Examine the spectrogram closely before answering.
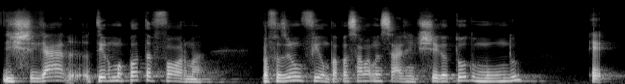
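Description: An ordinary speaking voice from a man, fairly high in pitch, at a fairly quick pace, with ordinary pitch variation. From northern Portugal. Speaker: screenwriter and film director. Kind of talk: casual chat.

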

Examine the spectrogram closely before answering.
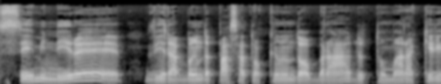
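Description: With an ordinary speaking voice at a medium pitch, a man talks at a fairly slow pace with ordinary pitch variation, the sound dry and close with no echo. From Minas Gerais, Brazil (Bela Vista de Minas). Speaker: writer and poet. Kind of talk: interview with prepared reading.

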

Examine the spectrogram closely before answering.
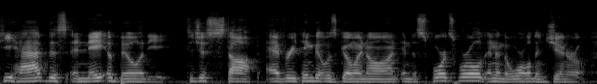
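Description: A man's bright, sharp voice at a fairly quick pace. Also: medium pitch for a man. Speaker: sports podcast co-host. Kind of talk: casual chat. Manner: halting, stuttering.

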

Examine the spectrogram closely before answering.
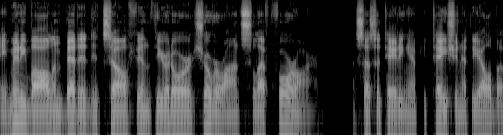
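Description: Against a quiet background comes a natural reading voice. Its intonation is fairly even.

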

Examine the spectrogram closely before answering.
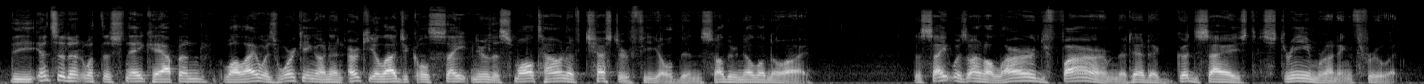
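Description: This man's dark, mellow voice sits at a medium pitch, moving through very wide pitch swings at a moderate pace. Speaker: podcaster. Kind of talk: scripted narration.

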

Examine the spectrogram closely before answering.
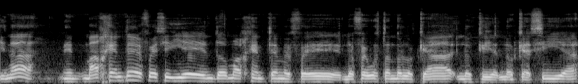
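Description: Medium-pitched male voice at a moderate pace, with ordinary pitch variation, very even loudness, and noticeable background noise. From Peru, Piura. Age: 20s. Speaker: illustrator. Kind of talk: interview.

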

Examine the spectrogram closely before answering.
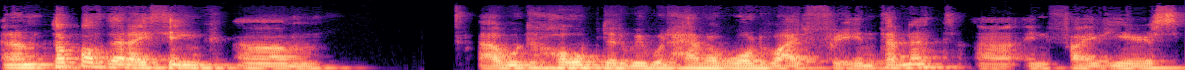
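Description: A somewhat breathy man with a Czech accent, at a moderate pace. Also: medium pitch for a man. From Czech Republic. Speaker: innovation consultant and trainer. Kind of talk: podcast interview.

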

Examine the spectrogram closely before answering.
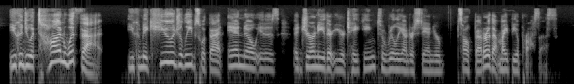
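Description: In an ordinary speaking voice, a woman at medium pitch talks at a fairly quick pace with hardly any pauses and lively intonation, the sound dry and close with no echo over a quiet background. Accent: American. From Boston area, US. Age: 40s. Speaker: business strategist and astrologer. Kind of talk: casual interview.

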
